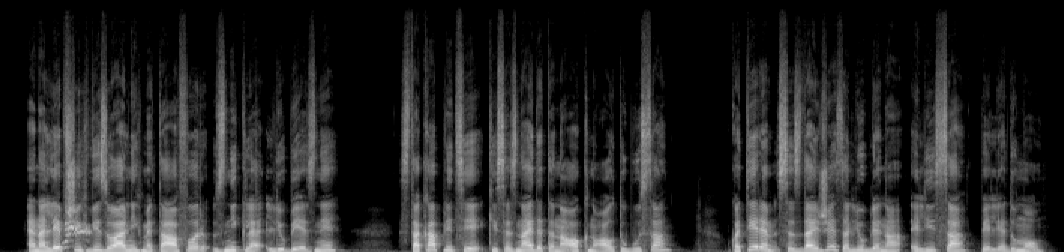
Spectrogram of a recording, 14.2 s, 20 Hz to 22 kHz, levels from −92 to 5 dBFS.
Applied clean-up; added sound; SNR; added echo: neural mask model Resemble Enhance denoiser.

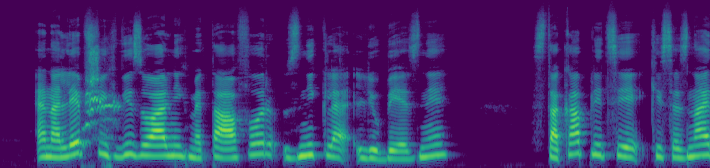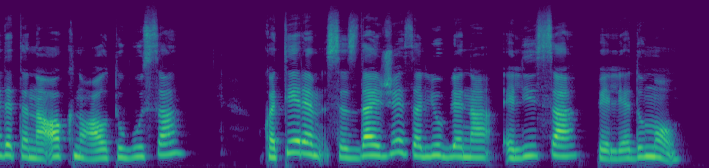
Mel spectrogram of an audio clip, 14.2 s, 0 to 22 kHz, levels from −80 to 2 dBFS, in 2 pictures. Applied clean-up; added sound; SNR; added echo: classical method log-MMSE.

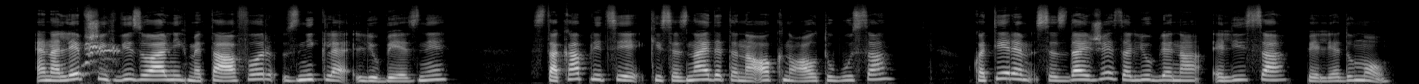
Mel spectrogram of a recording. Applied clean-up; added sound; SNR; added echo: neural mask model RNNoise.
